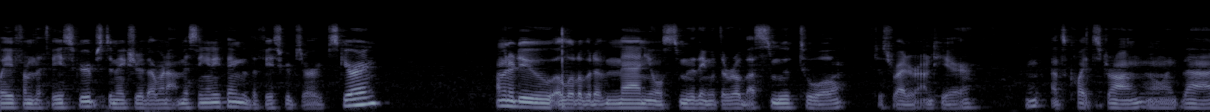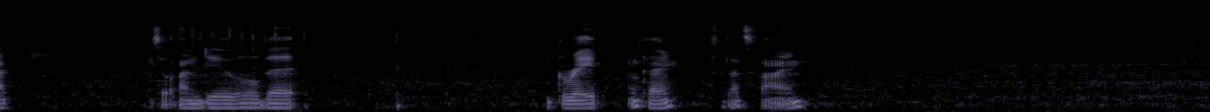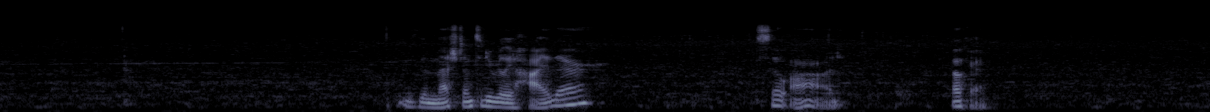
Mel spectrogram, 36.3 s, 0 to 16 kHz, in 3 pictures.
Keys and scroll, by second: 5.6 2, 7.2-8.0 typing, 10.9 ctrl+z, 13.7 ctrl+z, 16.1 2, 25.2-26.1 ], 28.1 w, 30.7 ctrl+z, 30.9 ctrl+z.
